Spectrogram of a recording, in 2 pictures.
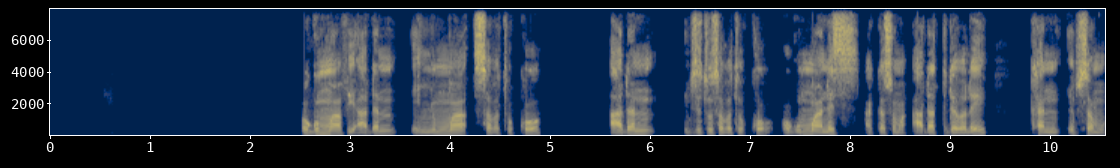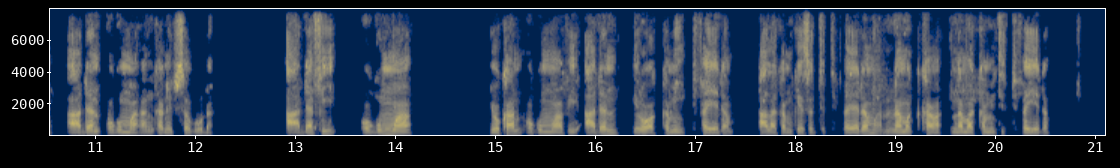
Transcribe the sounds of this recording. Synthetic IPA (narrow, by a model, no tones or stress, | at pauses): ʔɔɡʊmːaːfɪaːd̪ɐnʔe̞ːɲːʊmːaːsɐbɐt̪ɔkːoː | ʔaːd̪ɐn | ɪbs̬ɪt̪uːsɐbɐt̪ɔkːo̞ːɔɡʊmːaːnɪsɐkːɐsʊmɐʔaːd̪aːt̪ːɪd̪ɐβɐleː | kʰɐnɪbsɐmʊʔaːd̪ɐnɔɡʊmːaːᶑɐŋkɐnɪbsɐbuːᶑɐ̥ | ʔaːd̪ɐfɪ | ɔɡʊmːaː | jo̞ːkaːnɔɡʊmːaːfɪʔaːd̪ɐnjɛɾoːɐkːɐmiːɪt̪ːɪ̥fɐjːɐd̪ɐmɐhaːlɐkɐmke̞ːsːɐt̪ːɪt̪ːɪ̥fɐjːɐd̪ɐmɐnɐmɐnɐmɐːkːɐmɪt̪ːɪt̪ːɪ̥fɐjːɐd̪ɐmɐ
